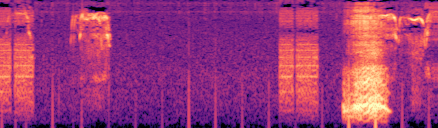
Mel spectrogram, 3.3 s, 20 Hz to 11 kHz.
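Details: High, wheezy hissing squeals from Ural owls in a nest box where owlets are growing, recorded in May 2020 by a camera set inside under the lid, broken by loud scuffling and scratching noises.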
